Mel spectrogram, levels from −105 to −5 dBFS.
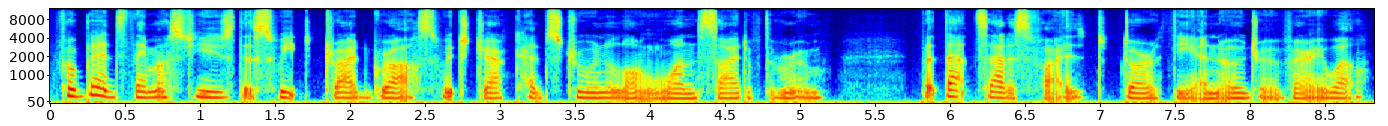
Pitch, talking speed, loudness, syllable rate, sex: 200 Hz, 185 wpm, -23 LUFS, 4.7 syllables/s, female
